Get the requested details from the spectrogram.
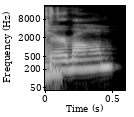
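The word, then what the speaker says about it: Terrebonne: Tabon Parish. Did I say it right? Terabon. Terabon.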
